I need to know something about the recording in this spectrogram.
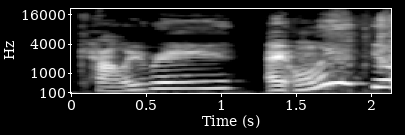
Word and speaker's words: Caliray: january 20th i believe how you pronounce this is cali ray i only feel like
